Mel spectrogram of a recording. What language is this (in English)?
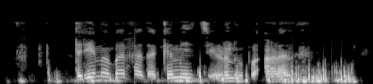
Pashto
